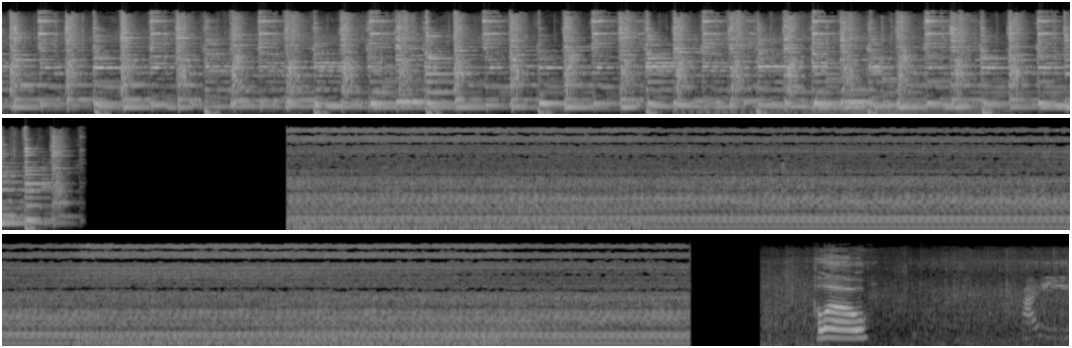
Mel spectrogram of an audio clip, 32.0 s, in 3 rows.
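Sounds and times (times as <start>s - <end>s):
engine-driven inflator fan running: 0.0s - 10.5s, 13.6s - 28.3s.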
